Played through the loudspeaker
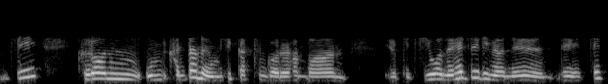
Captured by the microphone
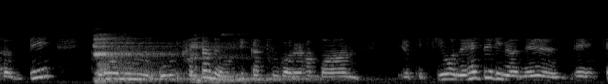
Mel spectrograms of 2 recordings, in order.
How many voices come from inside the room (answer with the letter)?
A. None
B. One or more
B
